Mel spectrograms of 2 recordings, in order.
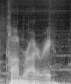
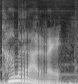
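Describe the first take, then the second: First: The R is plain, not rolled. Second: The R is strongly rolled.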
